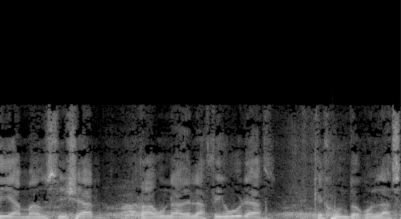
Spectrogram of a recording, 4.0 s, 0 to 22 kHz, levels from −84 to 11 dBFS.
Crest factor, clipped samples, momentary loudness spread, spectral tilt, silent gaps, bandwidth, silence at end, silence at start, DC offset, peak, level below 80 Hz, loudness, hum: 16 dB; under 0.1%; 8 LU; -5.5 dB/octave; none; 11.5 kHz; 0 s; 0 s; under 0.1%; 0 dBFS; -28 dBFS; -16 LUFS; none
